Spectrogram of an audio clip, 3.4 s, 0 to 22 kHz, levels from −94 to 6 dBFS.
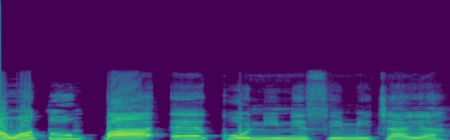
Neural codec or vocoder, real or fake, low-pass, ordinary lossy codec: none; real; 10.8 kHz; none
